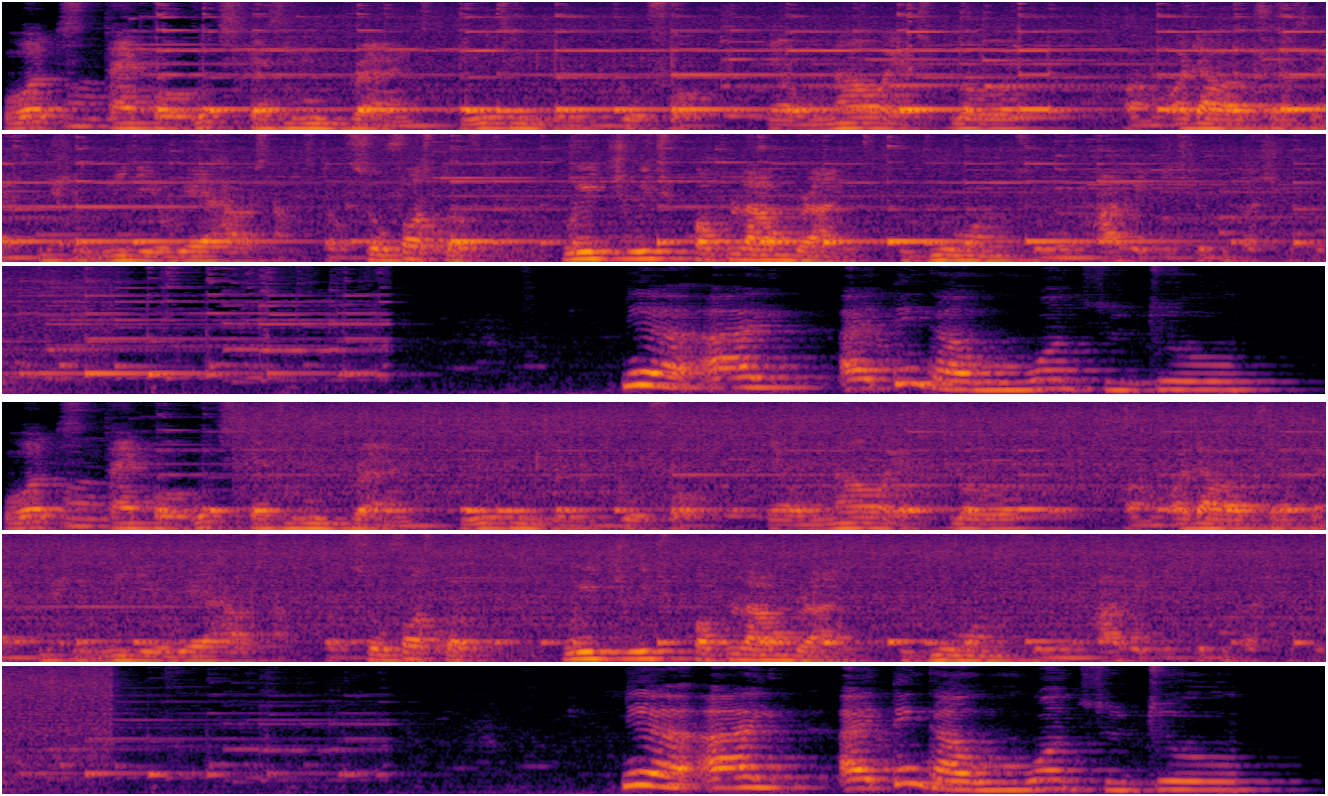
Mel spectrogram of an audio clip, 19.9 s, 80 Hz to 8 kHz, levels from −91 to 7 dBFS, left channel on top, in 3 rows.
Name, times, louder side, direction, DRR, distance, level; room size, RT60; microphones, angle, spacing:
voice 1, 0.0-5.3 5.6-13.3, left 1 dB, 15° left, 0.8 m, -30 dB
sound 1, 0.6-15.2, left 7 dB, 70° left, 0.5 m, -32 dB
Rain, 1.1-13.8, right 7 dB, 40° right, 1.2 m, -43 dB
voice 2, 16.3-19.4, right 1 dB, 55° right, 0.9 m, -26 dB
18.0 x 6.4 x 7.4 m
head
